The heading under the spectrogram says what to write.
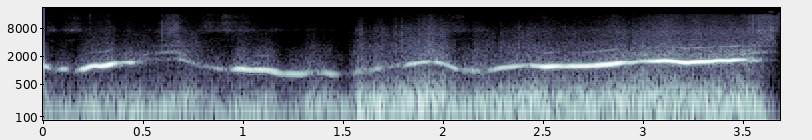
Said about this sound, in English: Now I'm going to whistle you all to sleep after the trumpet's over.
